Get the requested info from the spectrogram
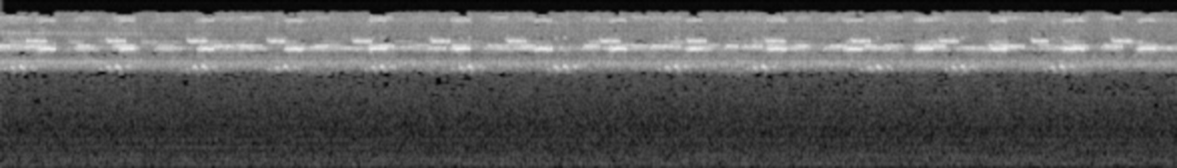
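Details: Night chorus of crickets recorded on a humid, warm Midwestern summer night: dense, high-pitched trilling chirps stacked at different pitches, beating in a loose rhythm near two pulses per second over a soft low hiss.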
